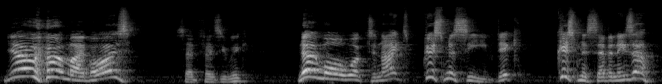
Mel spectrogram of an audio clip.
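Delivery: loud, high and merry; jolly shout. Acted. Fezziwig announces Christmas Eve to apprentices, jolly. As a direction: cheer the boys on to the party.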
